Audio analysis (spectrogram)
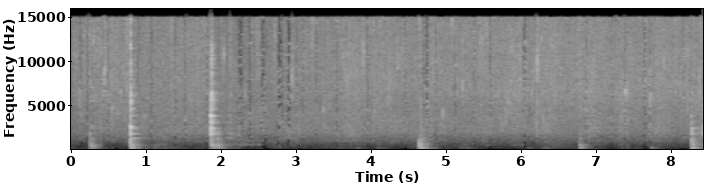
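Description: Chicken and mushrooms sizzle softly in a cast iron pan, broken by a handful of sharp scraping stirs spaced a second or two apart.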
